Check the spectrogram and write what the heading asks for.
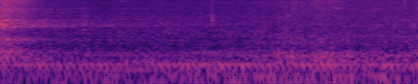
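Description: Faint scratch of a pen drawing a straight line on a paper pad, over a steady low electrical hum.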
